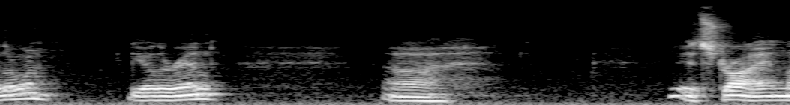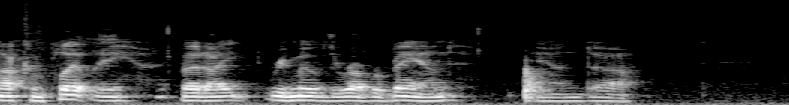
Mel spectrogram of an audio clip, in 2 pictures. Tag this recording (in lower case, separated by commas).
wood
